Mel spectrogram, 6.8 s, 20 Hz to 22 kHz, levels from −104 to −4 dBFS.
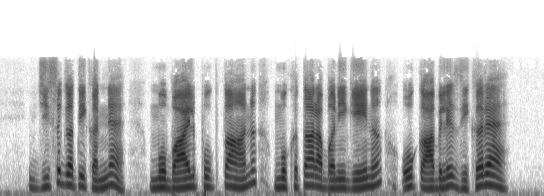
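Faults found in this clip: Nothing to flag here: the speech comes across as ordinary HD Voice audio through the AMR wideband codec at 12.65 kbit/s, with only the light coloration you'd expect from that rate.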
